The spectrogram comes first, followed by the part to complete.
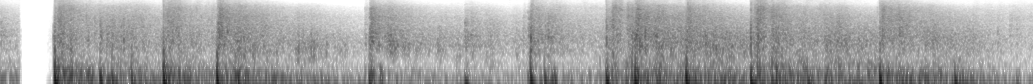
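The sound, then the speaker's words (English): A dense, irregular barrage of sharp gunshot cracks and heavier booming blasts, overlapping and echoing continuously, like a battle with musket volleys and cannon fire, together with hand-to-hand combat. “But those sounds of cannon fire and muskets and hand to hand combat slowly turned into screams of mortally wounded and dying.”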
